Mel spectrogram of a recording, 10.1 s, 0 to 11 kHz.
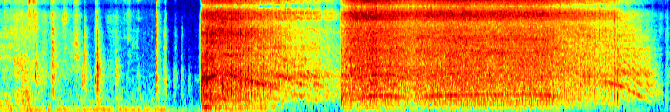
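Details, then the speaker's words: Bosch AHS 40-24 corded hedge trimmer, salvaged from a skip, dusty, with a crusty blade, first run before oiling: the motor spins up to a steady, high buzz, then stops instantly when the handle is released by the safety feature. Normal running. "And it does stop instantly. You let go of the handle. That's that safety feature thing happening."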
